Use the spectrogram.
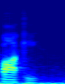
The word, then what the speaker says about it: Bakke: His name is, it's pronounced Baki.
